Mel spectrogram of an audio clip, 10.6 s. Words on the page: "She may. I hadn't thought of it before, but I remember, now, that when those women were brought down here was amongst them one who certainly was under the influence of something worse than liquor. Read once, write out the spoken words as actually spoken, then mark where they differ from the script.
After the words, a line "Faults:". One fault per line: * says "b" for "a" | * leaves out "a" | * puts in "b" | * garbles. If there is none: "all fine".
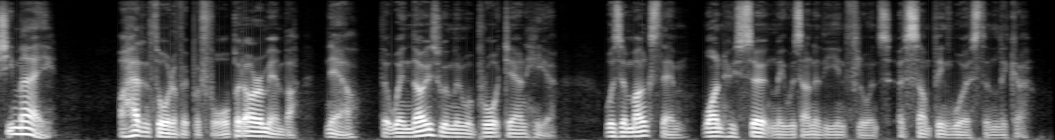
"She may. I hadn't thought of it before, but I remember, now, that when those women were brought down here was amongst them one who certainly was under the influence of something worse than liquor.
Faults:
all fine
